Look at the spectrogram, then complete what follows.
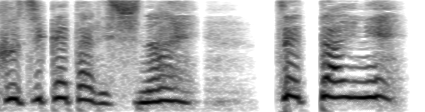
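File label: variable chant, Japanese; saki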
